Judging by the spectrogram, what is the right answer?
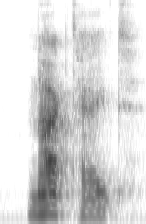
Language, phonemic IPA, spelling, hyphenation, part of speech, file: Dutch, /ˈnaːktɦɛi̯t/, naaktheid, naakt‧heid, noun, Nl-naaktheid.ogg
- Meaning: the naked state or nude condition, nudity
